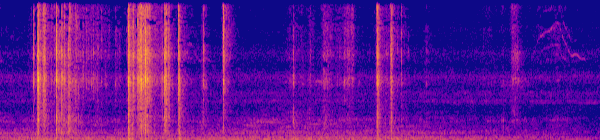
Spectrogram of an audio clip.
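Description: Steady low hum of the two-door refrigerator running and cooling after its capillary tube and evaporator return line were replaced, with scattered clicks and knocks of plastic ice containers and bags being handled in the freezer. The hum fades near the end.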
